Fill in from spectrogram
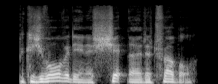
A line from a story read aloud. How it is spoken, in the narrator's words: snapped Metcalf from the other side of the room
